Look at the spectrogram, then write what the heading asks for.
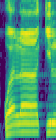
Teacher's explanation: nun sukun bertemu lam idgham bila gunnah, hanya masuk tanpa mendengung, masuk pada huruf lam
